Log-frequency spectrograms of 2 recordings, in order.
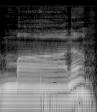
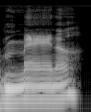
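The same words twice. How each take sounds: First: The word is said in a non-American accent. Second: The word is said in an American accent.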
